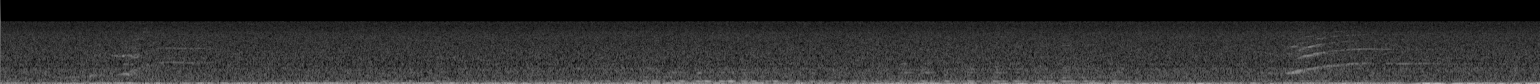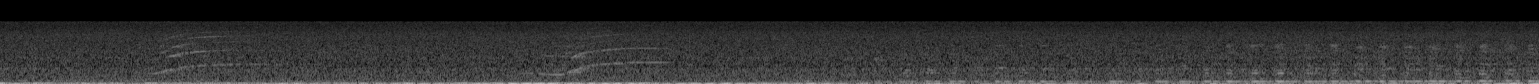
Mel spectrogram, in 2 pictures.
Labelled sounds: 1.1	2.0	humpback whale, 0.96 to 2.2 kHz
13.0	13.9	humpback whale, 0.80 to 2.8 kHz
17.1	17.8	humpback whale, 0.86 to 3.8 kHz
21.1	22.1	humpback whale, 0.80 to 4.1 kHz

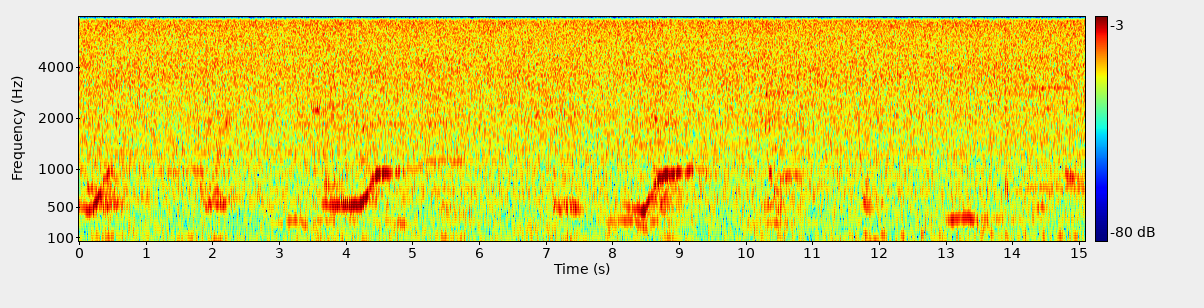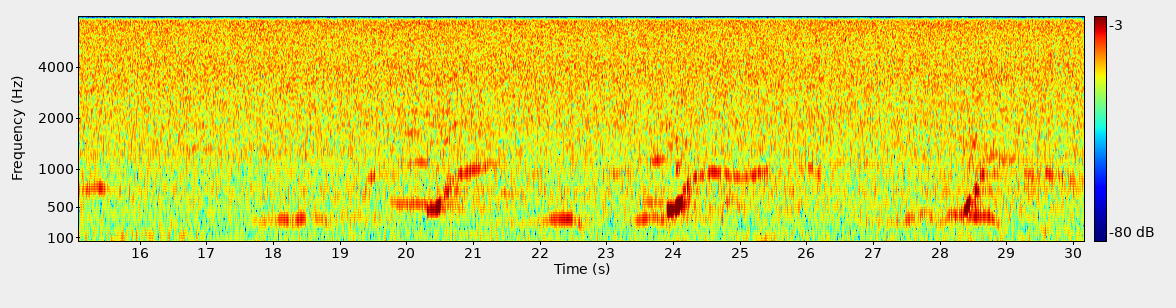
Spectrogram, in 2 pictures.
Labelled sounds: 4.4	5.0	humpback whale, 0.80 to 1.1 kHz
8.6	9.3	humpback whale, 0.80 to 1.1 kHz
14.8	15.0	humpback whale, 0.83 to 1.0 kHz
20.1	21.4	humpback whale, 0.80 to 1.2 kHz
23.7	23.9	humpback whale, 1.1 to 1.2 kHz
24.9	25.2	humpback whale, 0.86 to 0.93 kHz

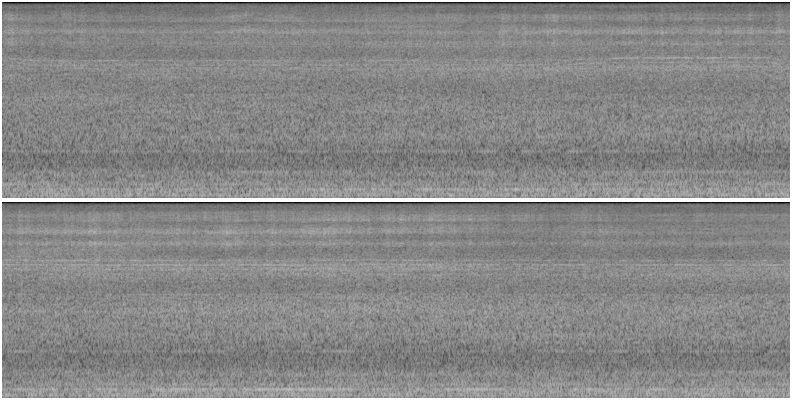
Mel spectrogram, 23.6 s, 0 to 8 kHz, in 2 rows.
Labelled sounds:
9.0	9.4	vessel noise, 3.2 to 3.3 kHz

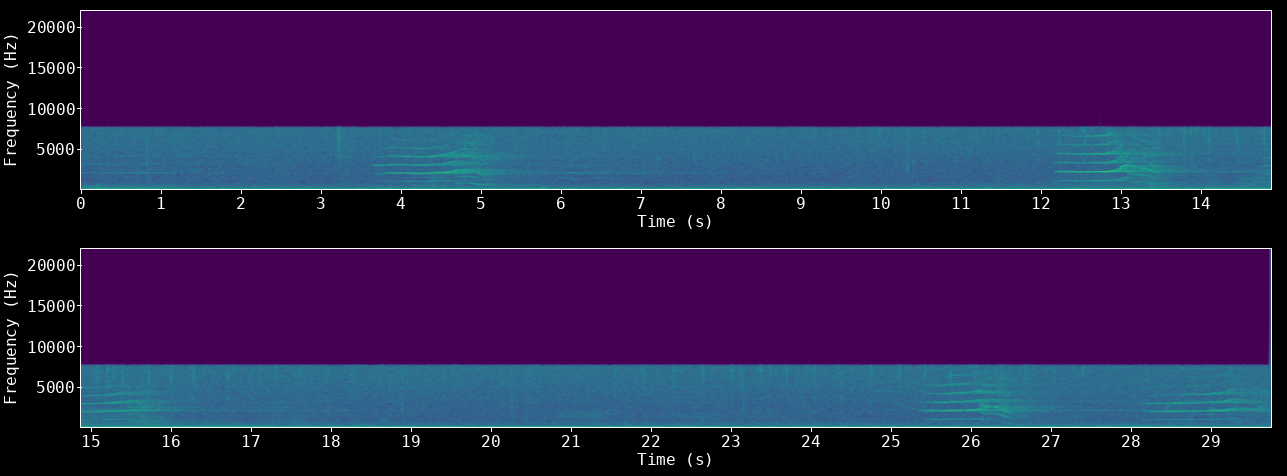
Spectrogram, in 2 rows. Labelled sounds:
3.5	5.4	killer whale, 0.61 to 6.5 kHz
12.1	13.7	killer whale, 0.63 to 7.4 kHz
14.5	16.0	killer whale, 0.37 to 7.6 kHz
25.3	26.8	killer whale, 0.90 to 7.6 kHz
28.1	29.7	killer whale, 0.83 to 5.7 kHz

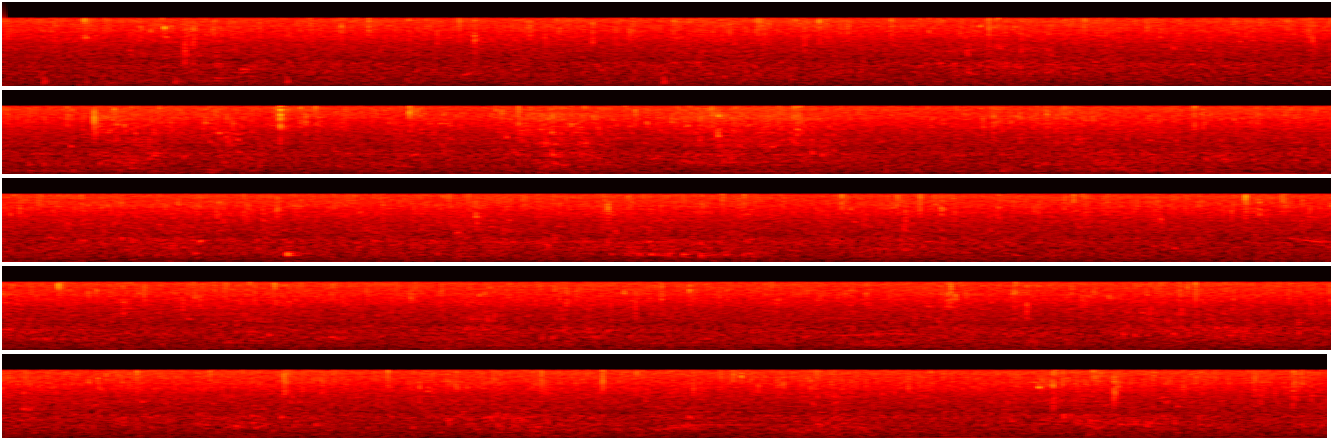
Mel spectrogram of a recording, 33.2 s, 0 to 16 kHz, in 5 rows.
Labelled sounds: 19.7	20.0	humpback whale, 0.84 to 1.1 kHz

